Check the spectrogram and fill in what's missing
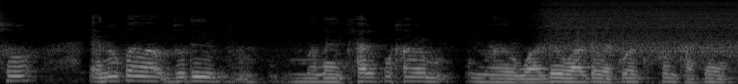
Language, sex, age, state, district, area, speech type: Assamese, male, 45-60, Assam, Udalguri, rural, spontaneous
